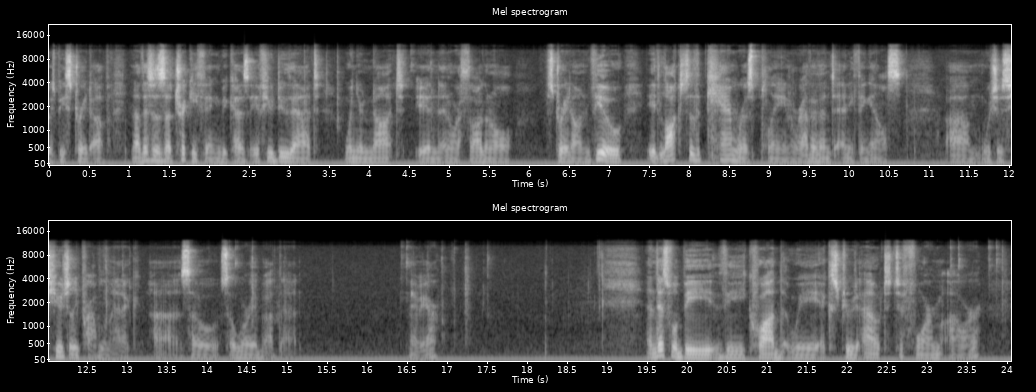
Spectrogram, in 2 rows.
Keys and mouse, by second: 2.6 k, 19.5 middle click, 22.4-24.0 middle drag.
